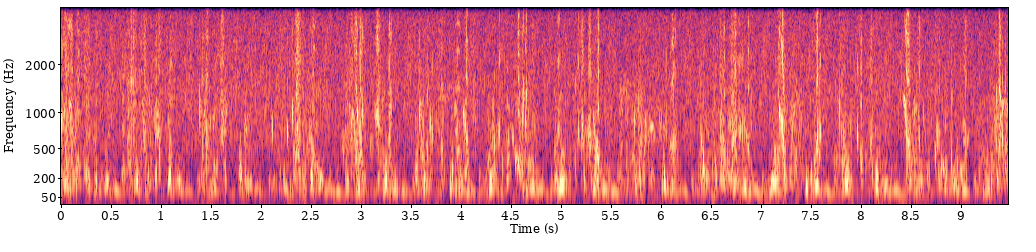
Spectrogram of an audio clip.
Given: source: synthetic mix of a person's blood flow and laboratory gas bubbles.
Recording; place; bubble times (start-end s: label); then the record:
Doppler ultrasound of blood flow; precordium
0.00-0.35 s: bubbles
0.60-1.14 s: bubbles
1.37-1.69 s: bubbles
1.79-1.89 s: bubbles
2.08-2.15 s: bubbles
2.20-2.60 s: bubbles
2.79-3.33 s: bubbles
3.52-4.13 s: bubbles
4.29-4.78 s: bubbles
4.91-5.02 s: bubbles
5.05-6.21 s: bubbles
6.36-6.94 s: bubbles
7.11-7.45 s: bubbles
7.50-7.63 s: bubbles
7.71-8.22 s: bubbles
8.39-9.11 s: bubbles
9.15-9.48 s: bubbles
From the record:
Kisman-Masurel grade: 332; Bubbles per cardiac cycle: rolling drumbeat, 9 or more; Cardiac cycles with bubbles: 50 to 99%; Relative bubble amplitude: moderate (0.250 to 0.450); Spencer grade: 3 (all of the cardiac periods contain showers or single bubble signals, but not dominating or overriding the cardiac motion signals); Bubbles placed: anywhere in the cardiac cycle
